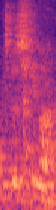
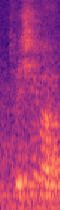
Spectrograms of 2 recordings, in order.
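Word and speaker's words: 쓰시마: 스시마 또는 쯔시마. 그죠? 쯔시마로 발음하죠. 그런데요.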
